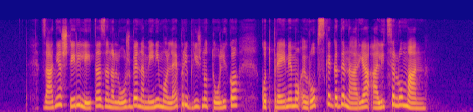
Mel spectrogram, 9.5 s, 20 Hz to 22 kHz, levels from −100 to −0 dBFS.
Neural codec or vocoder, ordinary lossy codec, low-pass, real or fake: vocoder, 24 kHz, 100 mel bands, Vocos; none; 10.8 kHz; fake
